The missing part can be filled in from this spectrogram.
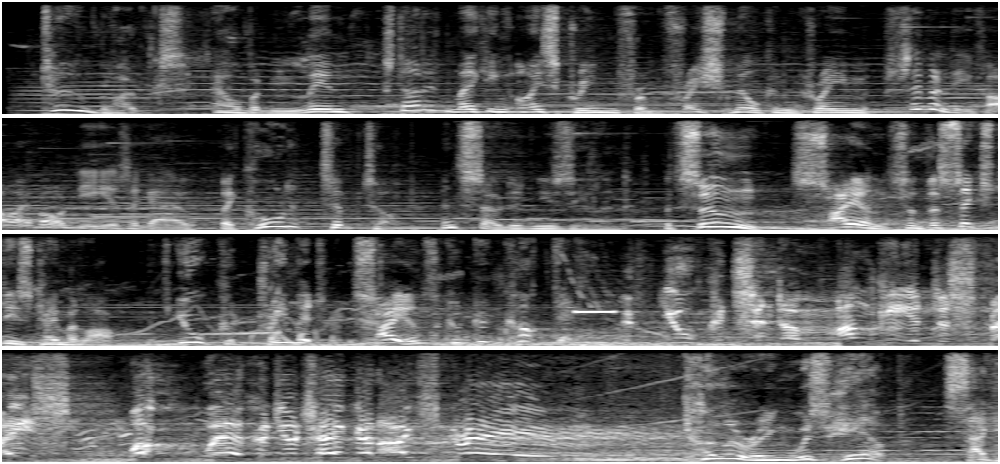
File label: character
